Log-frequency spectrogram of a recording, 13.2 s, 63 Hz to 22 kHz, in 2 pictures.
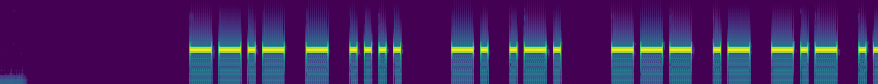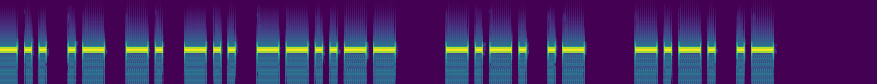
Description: Morse code, heard as a keyed tone, about 21 wpm, 700 Hz. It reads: QTH NR OAKLAND, CA CA
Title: K1USN SST QSO Practice 22wpm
